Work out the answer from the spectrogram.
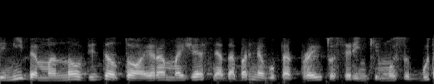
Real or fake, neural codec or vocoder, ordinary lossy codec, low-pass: real; none; MP3, 24 kbps; 3.6 kHz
